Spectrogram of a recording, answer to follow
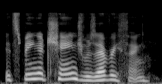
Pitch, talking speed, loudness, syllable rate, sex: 205 Hz, 220 wpm, -17 LUFS, 6.5 syllables/s, female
